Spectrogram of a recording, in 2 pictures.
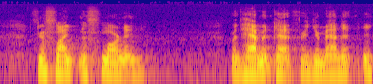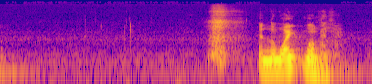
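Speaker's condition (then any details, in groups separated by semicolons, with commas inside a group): Speech impediment; taught tongue movement at 12, voicing with clothespin on nose, mirror under lips, impediment recognizable on radio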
